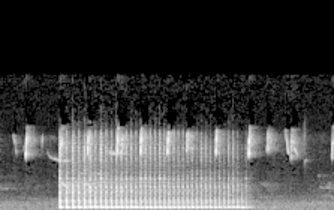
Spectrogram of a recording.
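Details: Pileated Woodpecker drumming, possibly for mating, announcing its presence to other woodpeckers, or getting bugs out of wood: a rapid, even roll of about forty strikes over two and a half seconds, fading at the end, while high chirps of small birds continue.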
